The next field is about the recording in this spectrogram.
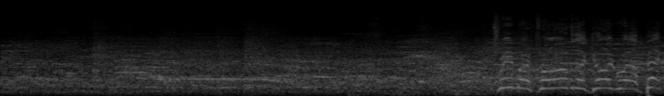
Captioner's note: crowd chatter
